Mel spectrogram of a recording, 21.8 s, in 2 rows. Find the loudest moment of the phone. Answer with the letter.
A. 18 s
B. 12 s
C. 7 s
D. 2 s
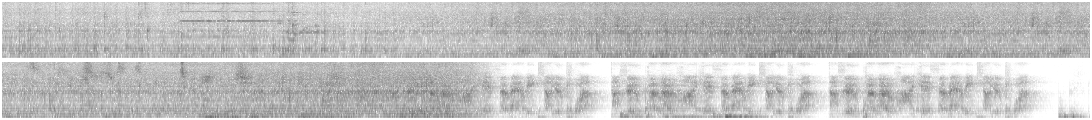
D.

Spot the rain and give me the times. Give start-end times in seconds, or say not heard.
0.0-15.8.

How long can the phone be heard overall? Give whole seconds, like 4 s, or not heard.
3 s.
